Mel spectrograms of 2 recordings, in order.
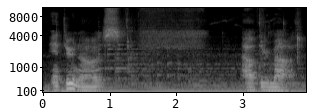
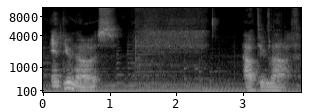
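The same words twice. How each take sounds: The two takes are said the same way.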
